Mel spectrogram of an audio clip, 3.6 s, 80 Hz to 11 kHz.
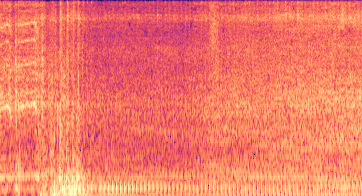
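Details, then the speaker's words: KS 4000iEG S dual-fuel inverter generator running on LPG (gas priority), started by button: short crank, quick catch, smooth even putter at no-load idle before 60% (about 2 kW) load is added; normal start and idle. "Generator pracuje w tej chwili na biegu jałowym. Nie ma jeszcze obciążenia. Za chwilę dorzucę mu 60%."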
